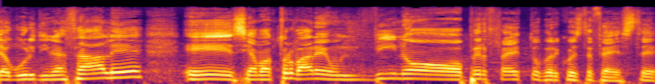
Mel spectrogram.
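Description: At a moderate pace, a man talks with a high pitch. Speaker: wine show host. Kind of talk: casual interview chat.

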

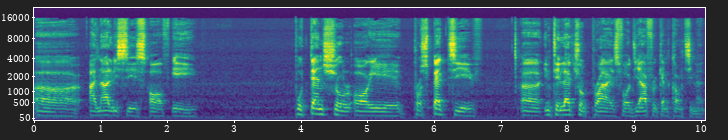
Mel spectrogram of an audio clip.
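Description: A man speaks at a very slow pace. His pitch varies in an ordinary way. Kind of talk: explanatory talk to camera. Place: home room. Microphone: phone near.

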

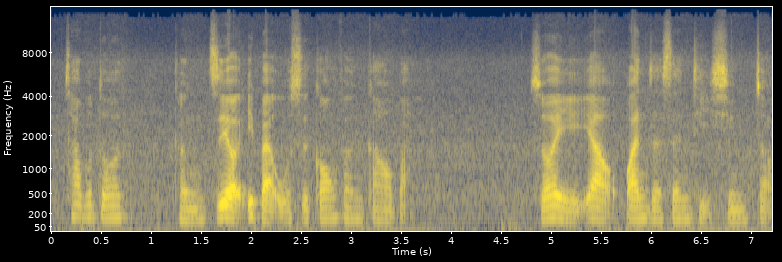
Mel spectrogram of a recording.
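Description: Over light background noise, a woman with a very deep, low voice talks at a very slow pace, her loudness swinging widely, her intonation fairly even and her pauses long and frequent. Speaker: tourist. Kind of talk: interview answer. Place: home room. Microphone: lapel.

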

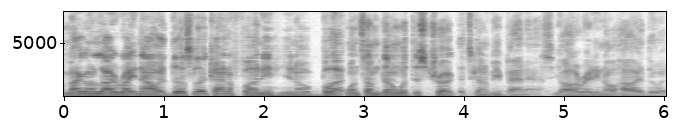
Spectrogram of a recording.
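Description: A man talks at a very fast pace with hardly any pauses and fairly even intonation, his voice dry with no echo over light background noise. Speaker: automotive vlogger. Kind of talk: casual vlog chat. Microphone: camera far.

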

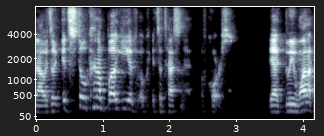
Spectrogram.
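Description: At a very fast pace, a man speaks in an animated tone. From Mexican heritage. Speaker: crypto YouTuber. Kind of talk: casual chat. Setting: video call. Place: home room.

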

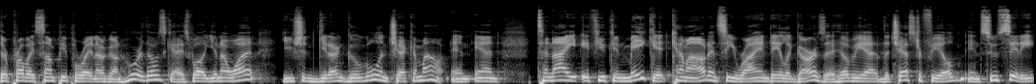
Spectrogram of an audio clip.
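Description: A man talks at a very fast pace with hardly any pauses, ordinary pitch variation and very even loudness against a quiet background. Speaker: radio show host. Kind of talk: radio interview and promo talk. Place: studio.

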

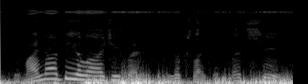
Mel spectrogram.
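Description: A man is heard in a dry sound with no echo, against loud background noise. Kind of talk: casual vlog chat. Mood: excited about a find. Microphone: phone near.

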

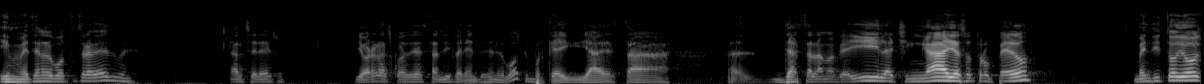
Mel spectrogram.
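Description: Against a quiet background, a man at medium pitch talks at a moderate pace with lively intonation, big swings in loudness, and long, frequent pauses. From Durango, Mexico. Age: 40s. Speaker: retired boxer; guest. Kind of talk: casual interview. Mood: candid, reflective storytelling. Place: studio. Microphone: studio mic.

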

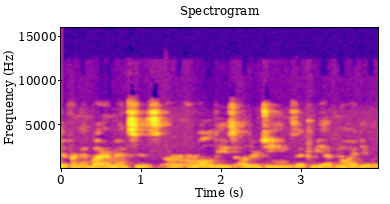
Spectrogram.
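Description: Moderate-paced male speech with ordinary pitch variation. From Quebec, Canada. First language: French. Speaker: animal microbiome professor; podcast guest. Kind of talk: interview. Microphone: headset.

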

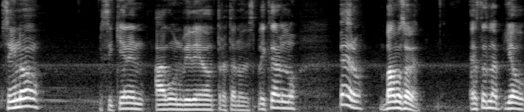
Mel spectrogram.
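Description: The man's speech runs at a moderate pace, his pitch varying in an ordinary way. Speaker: YouTube movie reaction host. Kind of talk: trailer reaction commentary; casual vlog chat. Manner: animated.

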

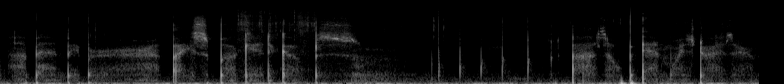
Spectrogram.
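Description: A man whispers, soft-spoken and very slow. Noticeable background noise runs underneath. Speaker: ASMR creator. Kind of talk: soft-spoken ASMR chat. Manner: soft close-mic whisper. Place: home room. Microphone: studio mic.

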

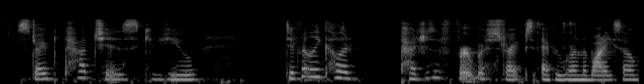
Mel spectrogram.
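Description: Talking quietly at a fairly quick pace, a woman uses a fairly high pitch with ordinary pitch variation. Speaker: gaming YouTuber. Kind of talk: gameplay commentary.

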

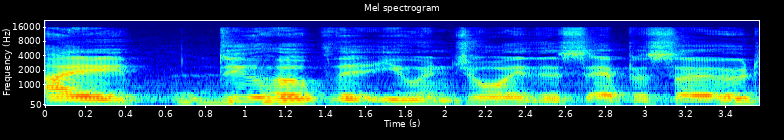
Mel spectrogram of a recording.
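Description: Light background noise sits under a man speaking with ordinary pitch variation. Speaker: urban exploration vlogger. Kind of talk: casual vlog chat. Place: home room. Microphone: phone near.

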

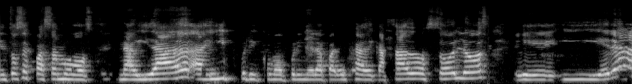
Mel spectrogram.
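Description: A woman's high-pitched voice at a fairly slow pace. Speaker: travel blogger. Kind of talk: live panel chat. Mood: warm, reminiscing. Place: home room. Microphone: video call.

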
